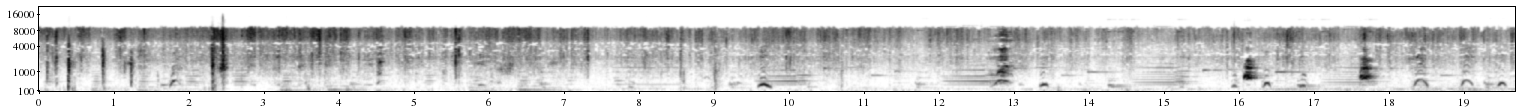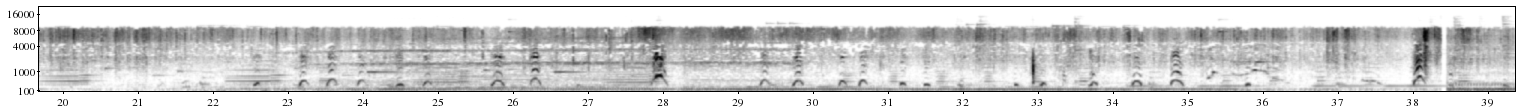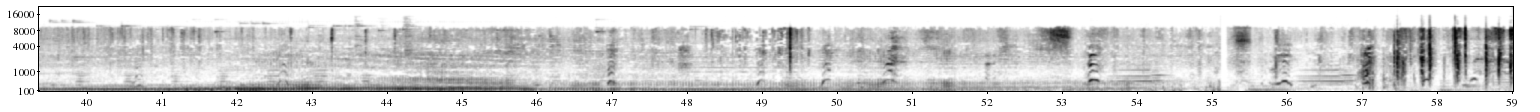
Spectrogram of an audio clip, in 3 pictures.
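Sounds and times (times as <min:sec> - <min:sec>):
music with held notes: 0:00.0 - 0:59.0
low hum: 0:21.6 - 0:35.5
high yelp-like cry: 0:33.7 - 0:36.4
short yelp: 0:38.0 - 0:38.3.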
